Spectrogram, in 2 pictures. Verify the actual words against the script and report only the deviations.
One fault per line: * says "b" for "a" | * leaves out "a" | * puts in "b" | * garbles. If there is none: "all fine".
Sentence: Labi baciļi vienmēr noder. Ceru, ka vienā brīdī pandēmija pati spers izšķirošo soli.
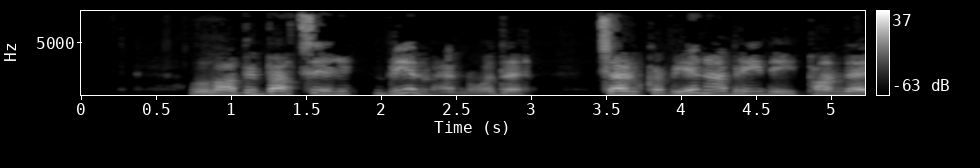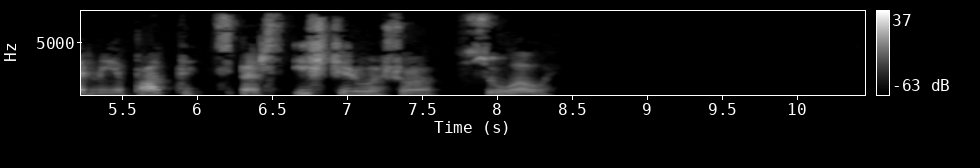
all fine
